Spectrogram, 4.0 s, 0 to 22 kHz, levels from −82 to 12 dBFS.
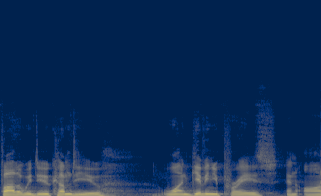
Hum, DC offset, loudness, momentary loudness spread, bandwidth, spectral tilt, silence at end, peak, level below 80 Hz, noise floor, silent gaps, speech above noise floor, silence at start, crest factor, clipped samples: none; under 0.1%; -20 LUFS; 13 LU; 7 kHz; -8.5 dB/octave; 0 s; -2 dBFS; -56 dBFS; -47 dBFS; none; 28 dB; 0.05 s; 18 dB; under 0.1%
